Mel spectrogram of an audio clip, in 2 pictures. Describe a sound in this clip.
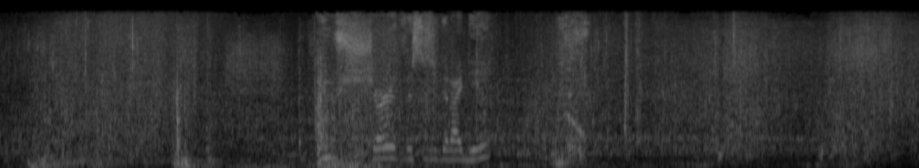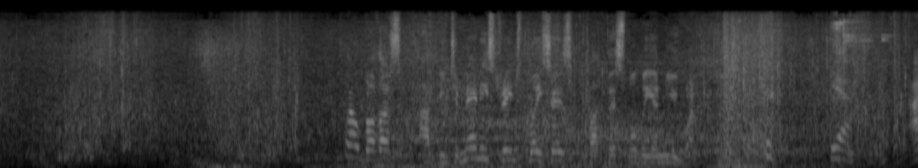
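Water laps and ripples steadily.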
